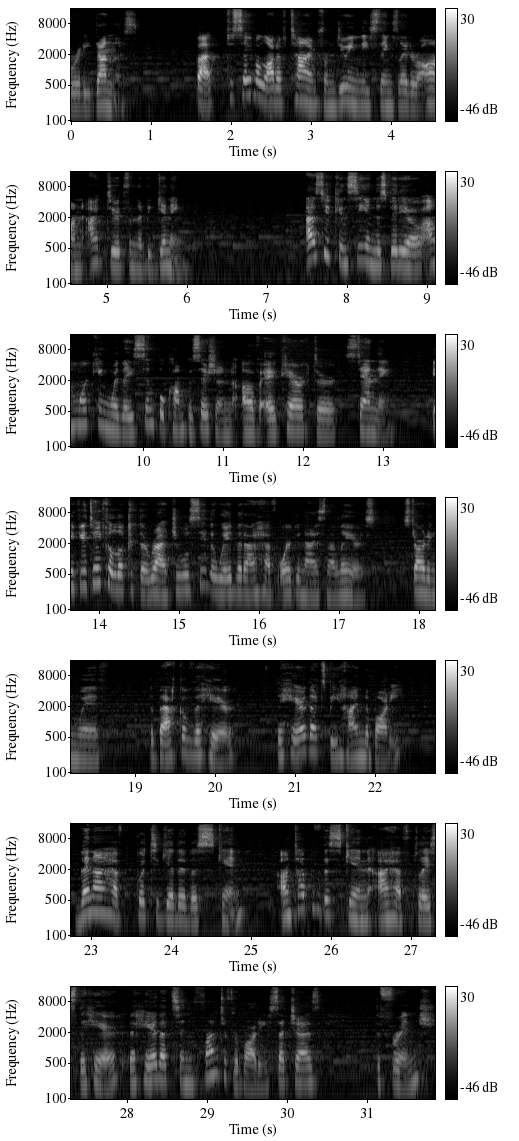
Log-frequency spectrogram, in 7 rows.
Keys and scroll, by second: 14.8 ctrl+z, 31.7 /.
